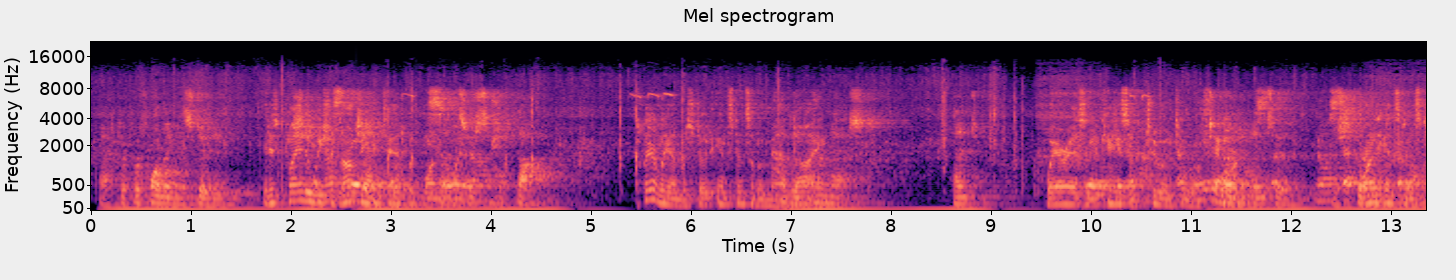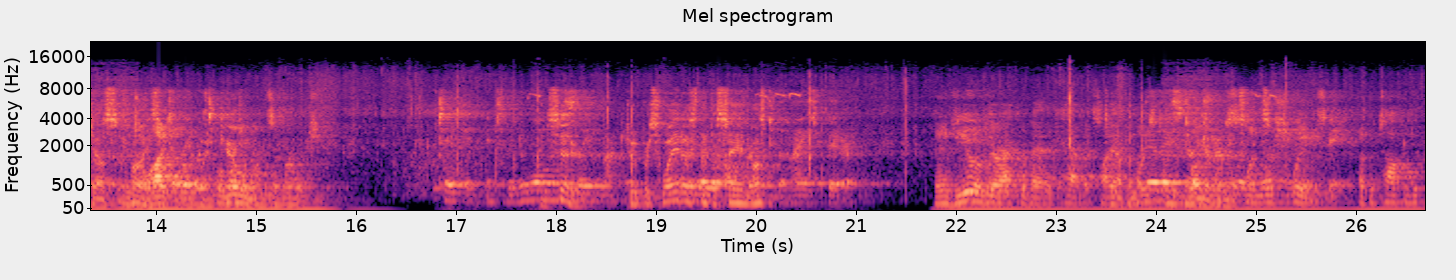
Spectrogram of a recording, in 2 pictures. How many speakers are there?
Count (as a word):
three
